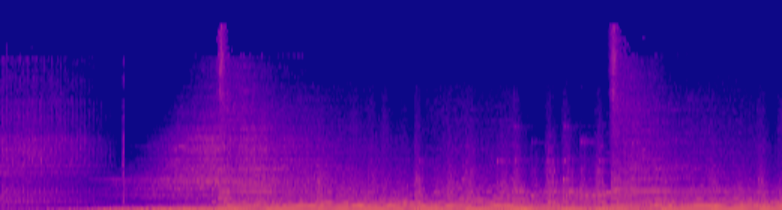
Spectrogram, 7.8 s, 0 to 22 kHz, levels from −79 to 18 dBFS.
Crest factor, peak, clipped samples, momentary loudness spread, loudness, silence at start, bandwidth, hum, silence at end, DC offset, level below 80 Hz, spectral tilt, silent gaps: 12 dB; -16 dBFS; under 0.1%; 12 LU; -27 LUFS; 0 s; 18 kHz; none; 0 s; under 0.1%; -32 dBFS; -6 dB/octave; none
